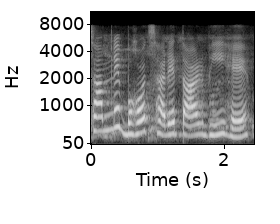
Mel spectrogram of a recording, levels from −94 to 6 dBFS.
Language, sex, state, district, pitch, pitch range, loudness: Hindi, female, Arunachal Pradesh, Lower Dibang Valley, 275 Hz, 255-330 Hz, -13 LUFS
